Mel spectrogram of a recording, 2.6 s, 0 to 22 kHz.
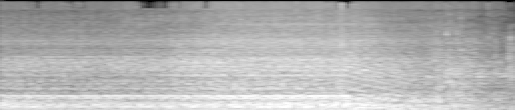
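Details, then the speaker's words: Toyota 7FGU32 forklift, 4Y engine, with the electronic throttle body disconnected. It idles steadily and evenly, showing ignition and fuel delivery work. The erratic-idle fault lies in the throttle and governor ECU control system. "Right, so this pretty much tells me that my ignition system's working properly, my fuel delivery is okay,"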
